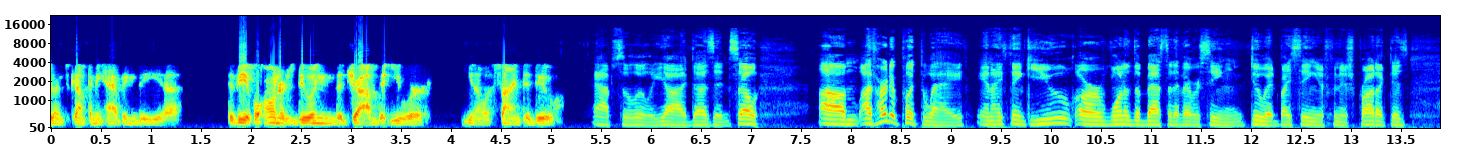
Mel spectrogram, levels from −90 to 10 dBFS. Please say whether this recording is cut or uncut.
cut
